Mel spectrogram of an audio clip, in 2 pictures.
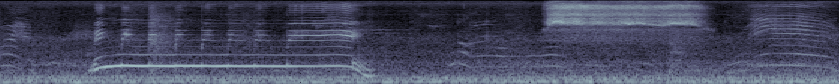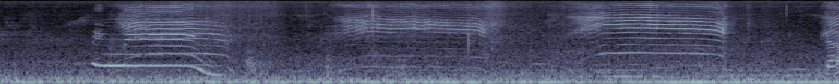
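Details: Noisy house cat named Boy meowing repeatedly: about six meows across eleven seconds, some long and level, others short and falling, while a person talks to it in between.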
